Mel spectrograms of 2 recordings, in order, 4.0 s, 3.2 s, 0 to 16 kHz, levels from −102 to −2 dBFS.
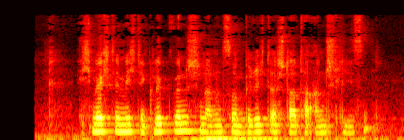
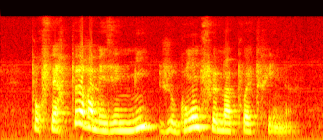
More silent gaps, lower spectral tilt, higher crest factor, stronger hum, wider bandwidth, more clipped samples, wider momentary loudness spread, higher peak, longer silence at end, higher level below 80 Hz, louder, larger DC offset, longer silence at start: neither; about the same, -7.5 dB/octave vs -6.5 dB/octave; first, 20 dB vs 14 dB; neither; about the same, 11.5 kHz vs 11 kHz; second, under 0.1% vs 0.3%; about the same, 16 LU vs 15 LU; second, -6 dBFS vs 0 dBFS; second, 0.05 s vs 0.3 s; about the same, -48 dBFS vs -50 dBFS; second, -24 LUFS vs -14 LUFS; second, under 0.1% vs 0.4%; first, 0.45 s vs 0.3 s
